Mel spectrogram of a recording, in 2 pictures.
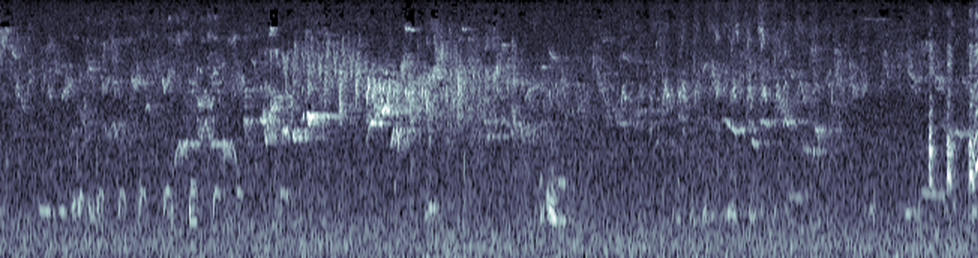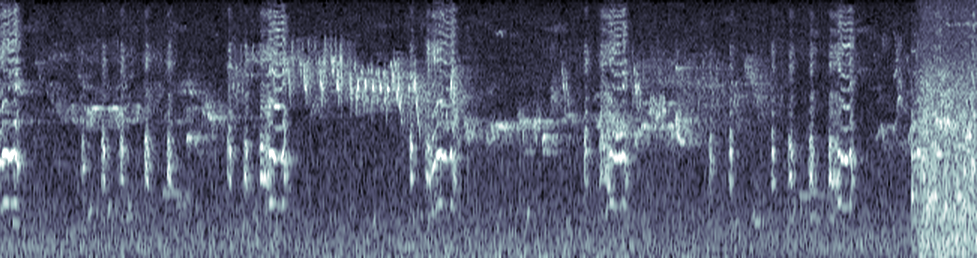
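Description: Domestic hen clucking over and over in short sharp calls, after a stretch of high small-bird chirps. A loud steady rush of noise sets in suddenly near the end.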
